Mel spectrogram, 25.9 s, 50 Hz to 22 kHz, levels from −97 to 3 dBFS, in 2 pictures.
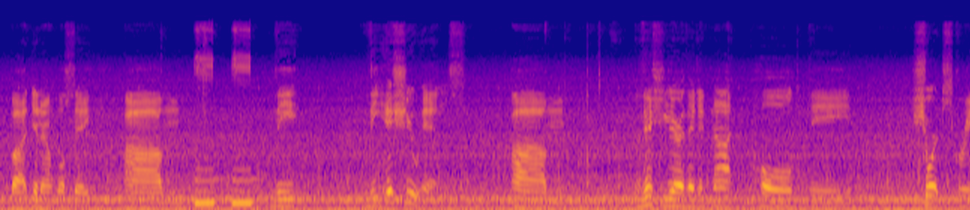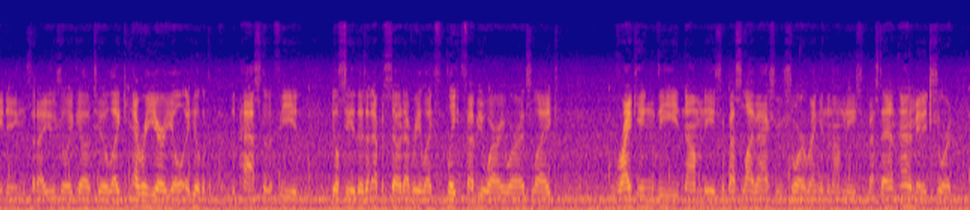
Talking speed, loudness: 155 wpm, -26 LUFS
